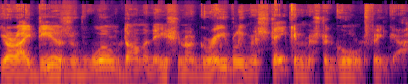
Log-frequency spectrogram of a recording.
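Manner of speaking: deep low voice, heavy overdone lisp on s. Asked to do a Sean Connery impersonation: Sean Connery impression, heavy lisp. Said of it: "let's hear your Sean impersonation. Sean Connery. ... too much of the leaning into the Sean lisp".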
